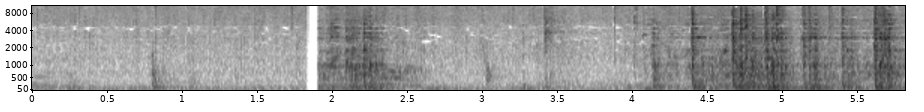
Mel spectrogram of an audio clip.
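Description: Cooking on a gas hob: a wooden spoon stirring risotto in a small pan and a frying pan of diced pumpkin being handled, with scraping and clattering. It is faint for about two seconds, breaks off briefly, then turns loud and busy, densest in the last second and a half.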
